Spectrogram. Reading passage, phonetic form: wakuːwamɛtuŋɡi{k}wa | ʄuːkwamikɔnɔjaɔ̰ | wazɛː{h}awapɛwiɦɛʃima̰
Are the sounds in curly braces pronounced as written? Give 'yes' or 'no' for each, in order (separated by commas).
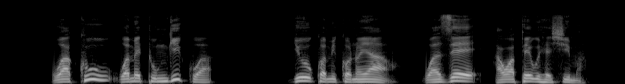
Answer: yes, yes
